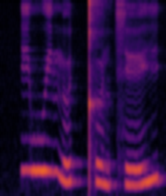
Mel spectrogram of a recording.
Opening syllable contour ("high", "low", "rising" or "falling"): high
